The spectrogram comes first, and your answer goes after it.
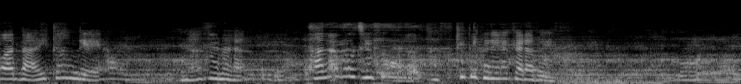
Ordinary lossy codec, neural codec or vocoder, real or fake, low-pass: none; codec, 24 kHz, 1 kbps, SNAC; fake; 7.2 kHz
